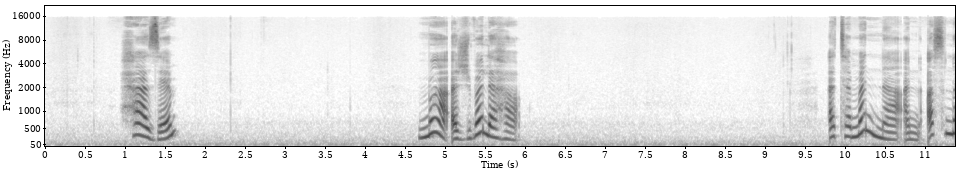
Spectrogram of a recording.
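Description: A woman reads out short phrases clearly through a microphone, with pauses between them.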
